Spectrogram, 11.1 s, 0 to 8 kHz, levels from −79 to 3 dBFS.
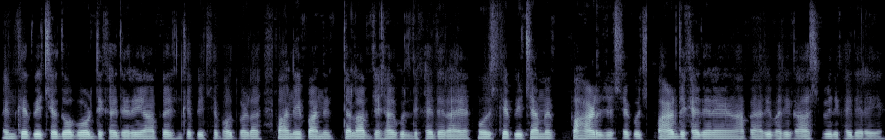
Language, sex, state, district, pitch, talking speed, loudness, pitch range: Hindi, male, Bihar, Bhagalpur, 110 Hz, 240 wpm, -21 LUFS, 105-110 Hz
